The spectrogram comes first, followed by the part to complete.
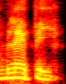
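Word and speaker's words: βλέπει: Tiene acento en la épsilon. No, Bleppey. Jurius.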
